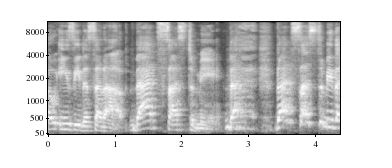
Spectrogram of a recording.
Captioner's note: laughs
